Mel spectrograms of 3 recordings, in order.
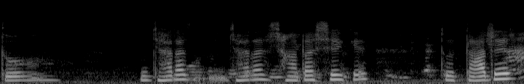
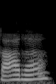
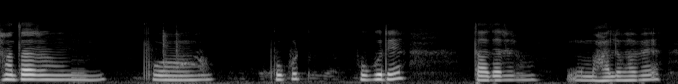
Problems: background sounds at intervals, background conversations at intervals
